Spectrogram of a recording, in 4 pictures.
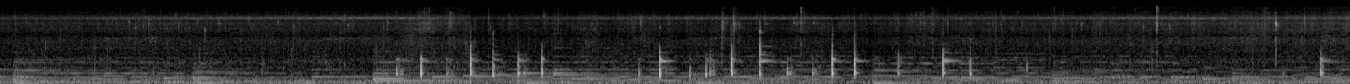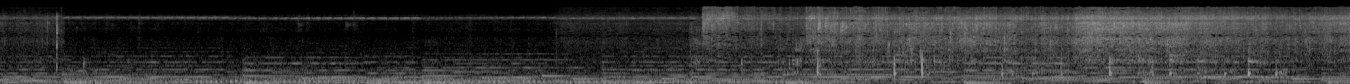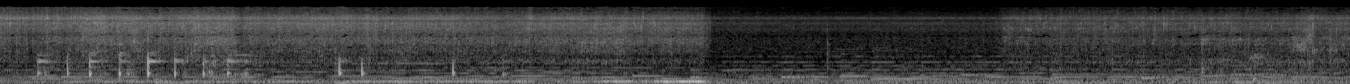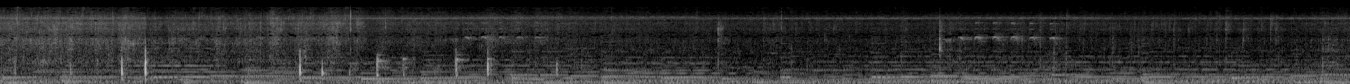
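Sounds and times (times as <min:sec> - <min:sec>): meat sizzling in hot oil: 0:00.0 - 0:14.6, 0:19.2 - 0:54.0
scattered knocks: 0:03.9 - 0:05.6, 0:06.4 - 0:10.0, 0:27.1 - 0:32.3, 0:43.5 - 0:46.2
spatula clicking in wok: 0:20.9 - 0:30.8.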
